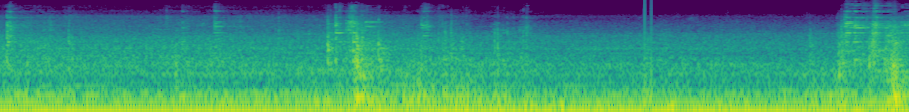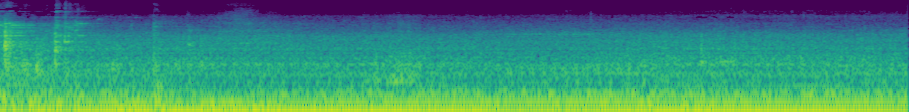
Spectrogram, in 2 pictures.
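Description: An excavator engine rumbles steadily nearby, outdoors.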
